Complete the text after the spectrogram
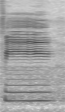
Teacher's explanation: یا ساکن سے پہلے زیر آ گیا ہے تو یا مدہ ہو رہا ہے, اس کو لمبا کریں گے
